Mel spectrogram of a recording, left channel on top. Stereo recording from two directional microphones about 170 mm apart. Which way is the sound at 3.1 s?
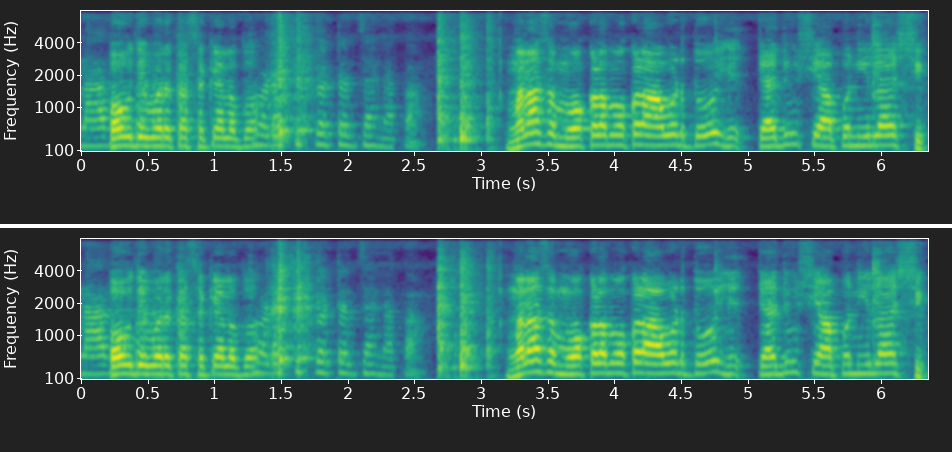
5° right (ahead or behind).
